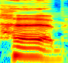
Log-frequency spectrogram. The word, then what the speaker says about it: herb: no it's it's herb yes it's a silent h right it's i yeah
